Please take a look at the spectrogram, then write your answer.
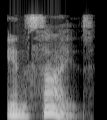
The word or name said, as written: incise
